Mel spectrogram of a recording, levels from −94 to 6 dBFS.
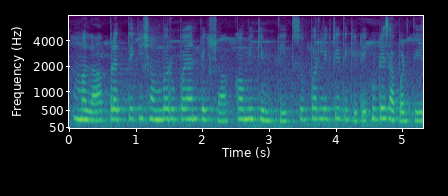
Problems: constant background noise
